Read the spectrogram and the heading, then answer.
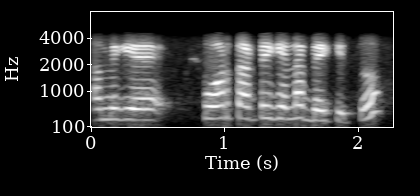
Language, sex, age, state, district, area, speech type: Kannada, female, 18-30, Karnataka, Bellary, urban, conversation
